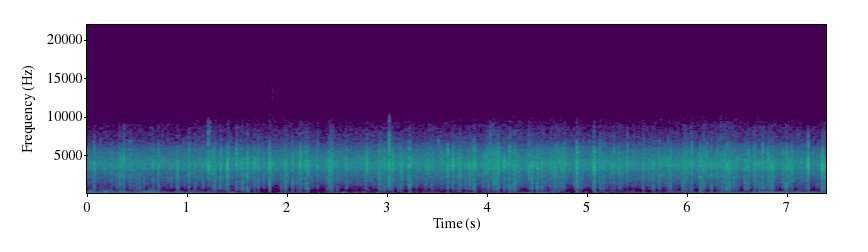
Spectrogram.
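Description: Heavy thunderstorm rain falling, with a dense patter of sharp drop ticks. A low rumble fades in the first second and swells again near the end.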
